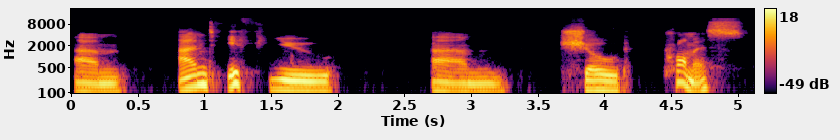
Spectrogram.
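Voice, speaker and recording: A low-pitched man speaks in a soft Cork accent that has been neutralised toward English. He is thoughtful and hesitant, rephrasing as he goes in a reflective interview. The recording is dry, with very little room around the voice. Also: expressive, very slow, no room sound. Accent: soft, neutralised Cork Irish, closer to English. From Cork, Ireland. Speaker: interviewed writer.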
